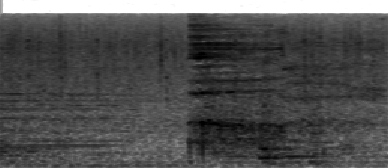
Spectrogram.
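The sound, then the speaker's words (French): Raindrops patter on a zinc roof in a steady, dense wash of small taps. The sound grows slightly fuller partway through. “On entendait des gouttes de pluie sur le zinc.”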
